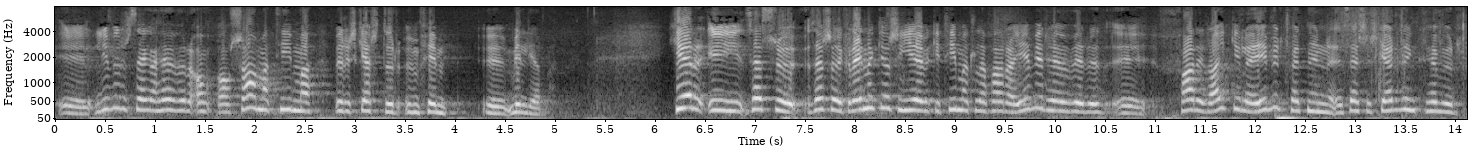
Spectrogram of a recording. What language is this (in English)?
Icelandic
